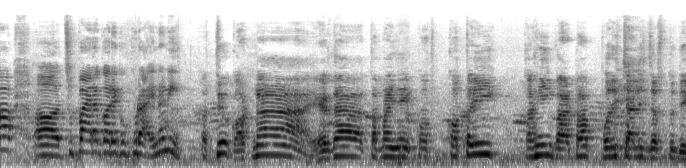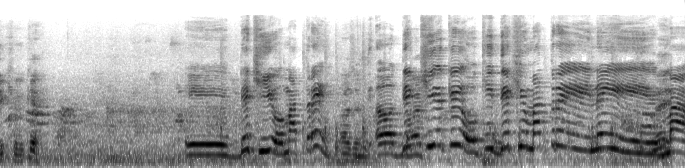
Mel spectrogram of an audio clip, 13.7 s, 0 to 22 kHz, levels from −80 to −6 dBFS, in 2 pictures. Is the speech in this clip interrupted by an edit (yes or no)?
yes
